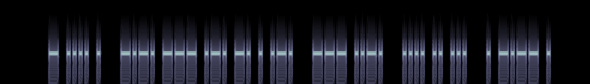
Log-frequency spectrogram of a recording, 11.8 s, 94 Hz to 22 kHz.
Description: Morse code, heard as a keyed tone, about 19 wpm, 700 Hz. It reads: THE CORNER OF HIS EYE
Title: Sets of 5 Words Encore2 20wpm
